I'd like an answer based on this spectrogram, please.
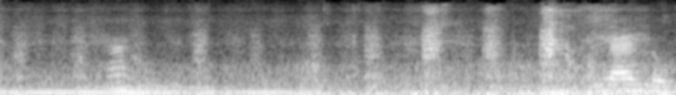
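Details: Corgi reacting to getting bathed, as it does every time: a couple of short, thin, tonal whines with a wavering pitch among breathy, panting-like bursts. A steady low hum runs underneath and a voice can be heard.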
